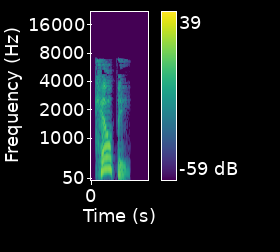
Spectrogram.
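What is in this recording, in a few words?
"kelpie", British English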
